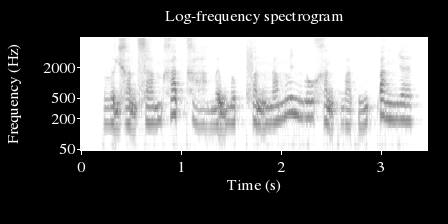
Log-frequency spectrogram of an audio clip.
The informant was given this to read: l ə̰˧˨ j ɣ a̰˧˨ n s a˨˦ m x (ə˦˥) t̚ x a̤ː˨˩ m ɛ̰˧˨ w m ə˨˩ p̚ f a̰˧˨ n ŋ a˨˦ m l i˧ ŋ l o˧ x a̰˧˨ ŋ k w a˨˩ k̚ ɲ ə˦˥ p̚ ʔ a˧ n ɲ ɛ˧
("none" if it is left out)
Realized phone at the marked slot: a˦˥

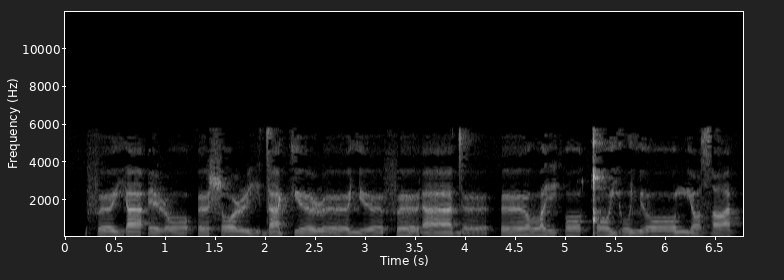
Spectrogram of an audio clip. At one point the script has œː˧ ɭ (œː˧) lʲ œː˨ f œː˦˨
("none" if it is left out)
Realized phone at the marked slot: œː˨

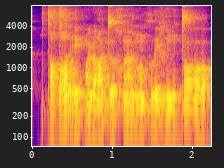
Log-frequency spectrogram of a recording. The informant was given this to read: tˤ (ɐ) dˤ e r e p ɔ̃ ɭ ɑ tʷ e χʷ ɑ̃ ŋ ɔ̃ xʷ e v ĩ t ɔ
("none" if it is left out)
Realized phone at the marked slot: ə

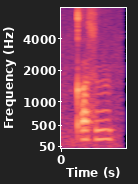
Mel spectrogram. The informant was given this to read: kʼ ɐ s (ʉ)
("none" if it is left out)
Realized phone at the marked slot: ʉ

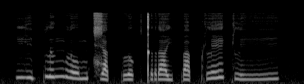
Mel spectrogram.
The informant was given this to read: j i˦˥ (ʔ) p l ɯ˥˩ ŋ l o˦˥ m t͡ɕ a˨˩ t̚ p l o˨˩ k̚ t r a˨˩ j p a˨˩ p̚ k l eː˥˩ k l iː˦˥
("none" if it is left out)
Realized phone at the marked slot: ʔ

